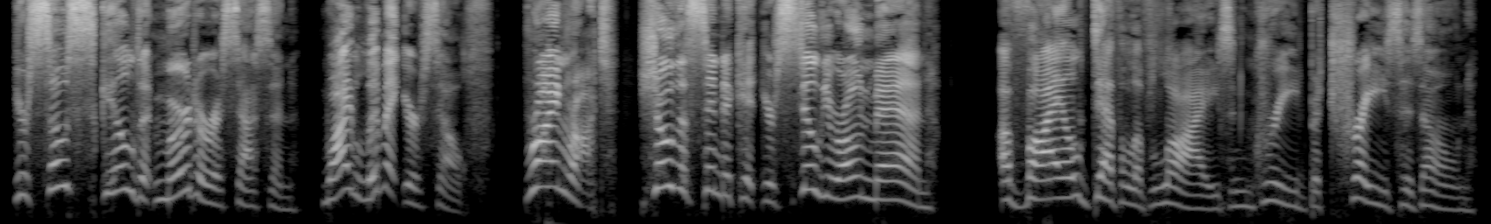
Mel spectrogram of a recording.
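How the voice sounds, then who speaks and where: An actress playing a stern, vengeful interrogator in a video game, clipped, commanding and threatening. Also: female voice, sits high, sharp tone, no room sound, clean studio sound. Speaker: game character voice.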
